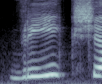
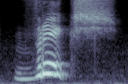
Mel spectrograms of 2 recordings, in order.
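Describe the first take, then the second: First: "वृक्ष" stretched into "व्री", "क्ष"; split into syllables. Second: Said in the usual way. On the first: Shown as a demonstration. Teacher reviewing the word for students, split into syllables. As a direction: sound out "वृक्ष" in two separate parts.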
